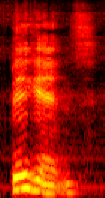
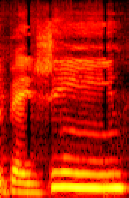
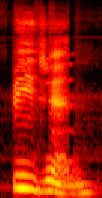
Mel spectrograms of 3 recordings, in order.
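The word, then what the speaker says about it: Bigen: I first showcase that I said Biggins and I heard some other people say BAE Jean so I google it and when I google it is such huh let's see pronounce how to pronounce so they're pronouncing it bijin okay but this is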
